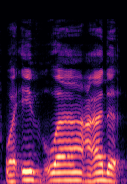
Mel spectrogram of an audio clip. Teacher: واو کے اوپر کڑی زبر ہے، کڑی زبر کڑی زیر الٹا پیش کو ایک الف کی مقدار کھینچنا ہوتا ہے۔ وَإِذْ وَاعَد، عد دیکھیں دال بھی حروف قلقلہ میں سے ہے اور ساکن ہے تو قلقلہ کریں گے یعنی ہلا کے پڑھیں گے۔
